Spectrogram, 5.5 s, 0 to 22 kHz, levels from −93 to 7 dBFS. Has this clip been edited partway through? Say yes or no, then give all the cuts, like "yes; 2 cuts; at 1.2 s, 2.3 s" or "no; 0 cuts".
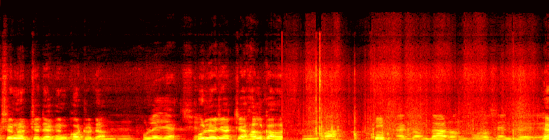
yes; 1 cut; at 2.9 s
